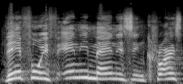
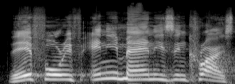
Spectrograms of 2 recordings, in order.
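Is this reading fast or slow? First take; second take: fast; slow. First: It is read at a normal, quicker pace. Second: It is read at a slower, deliberate pace.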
